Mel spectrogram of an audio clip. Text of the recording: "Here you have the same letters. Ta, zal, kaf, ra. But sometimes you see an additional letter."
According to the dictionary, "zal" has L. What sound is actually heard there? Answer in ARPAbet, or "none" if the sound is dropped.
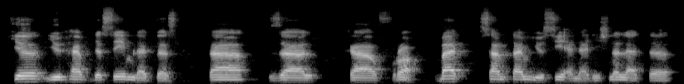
L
